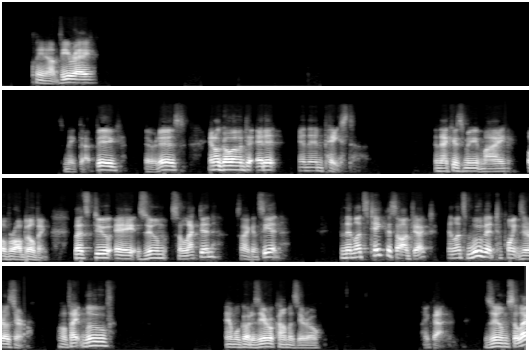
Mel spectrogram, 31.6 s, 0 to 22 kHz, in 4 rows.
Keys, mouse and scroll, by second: 0.7 click, 1.7 click, 2.6 click, 3.5 click, 4.5 click, 5.4 click, 7.4 click, 9.5 click, 11.7 click, 13.3 F15, 15.7 click, 18.0 z, 18.2 Return, 18.5 s, 18.6 Return, 20.2 click, 21.0-22.0 drag, 23.5 click, 24.3-26.0 typing, 26.9 click, 27.3-31.5 typing.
